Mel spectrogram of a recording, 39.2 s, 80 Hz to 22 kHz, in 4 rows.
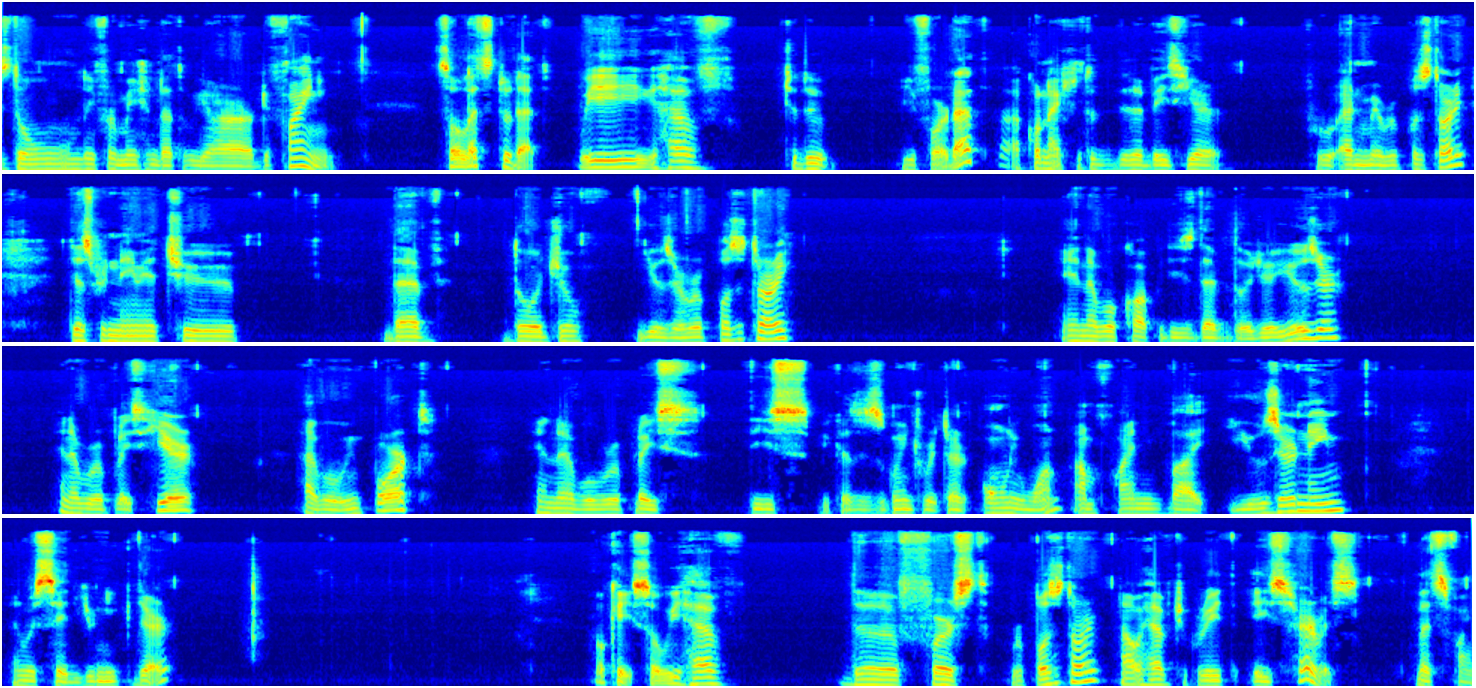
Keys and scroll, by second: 5.8 super+c, 6.9 super+v, 9.8 alt+BackSpace, 19.5 super+c, 20.4 super+v, 21.2 alt+Return, 25.5 super+v, 29.8 Return, 35.9 ctrl+alt+o.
